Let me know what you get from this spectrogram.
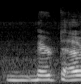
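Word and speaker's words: Märtha: I'm giving it the American pronunciation of Martha, because in the show they kind of pronounce it like Merta or something like that, you know, with their Norwegian accents.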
